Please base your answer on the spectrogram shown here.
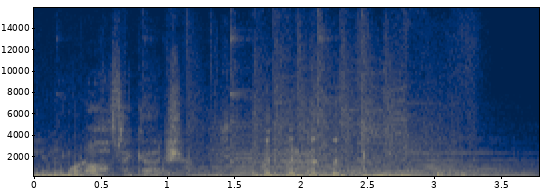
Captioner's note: laughs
